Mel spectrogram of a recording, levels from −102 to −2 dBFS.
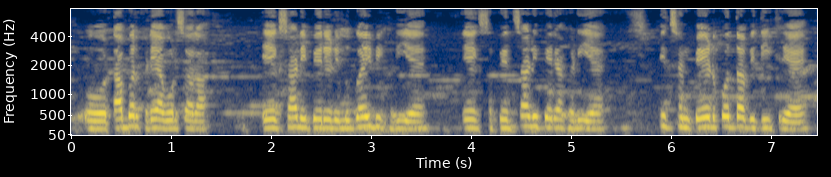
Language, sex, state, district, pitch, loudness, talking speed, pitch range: Rajasthani, female, Rajasthan, Churu, 200 Hz, -17 LUFS, 210 wpm, 185-220 Hz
